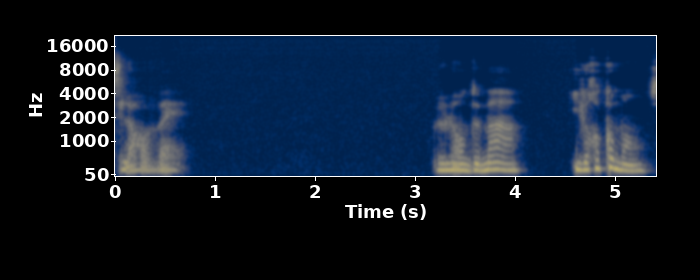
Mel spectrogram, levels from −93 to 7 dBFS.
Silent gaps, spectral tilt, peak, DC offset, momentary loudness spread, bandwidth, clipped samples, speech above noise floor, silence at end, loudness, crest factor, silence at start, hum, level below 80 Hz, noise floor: none; -6 dB/octave; -12 dBFS; under 0.1%; 11 LU; 11.5 kHz; under 0.1%; 45 dB; 0 s; -26 LUFS; 18 dB; 0 s; none; -74 dBFS; -70 dBFS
